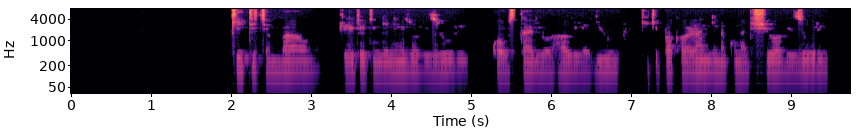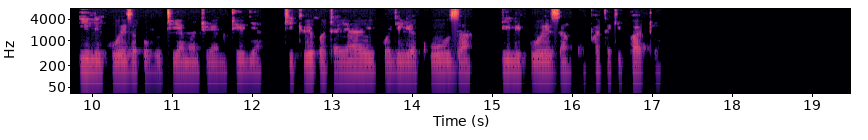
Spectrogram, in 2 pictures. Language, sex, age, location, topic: Swahili, male, 18-24, Dar es Salaam, finance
